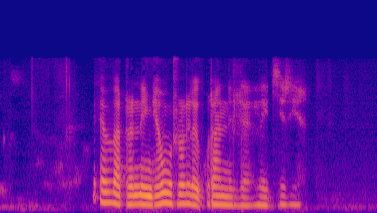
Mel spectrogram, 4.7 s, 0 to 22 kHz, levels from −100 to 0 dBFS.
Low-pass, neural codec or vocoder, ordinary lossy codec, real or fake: 7.2 kHz; codec, 16 kHz, 0.8 kbps, ZipCodec; none; fake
